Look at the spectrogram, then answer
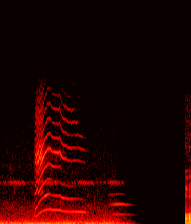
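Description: A tiny kitten, one of five newborns with eyes not yet open, lets out a single rising meow over a low background rumble, then the sound drops to silence before a sudden noise at the end.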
